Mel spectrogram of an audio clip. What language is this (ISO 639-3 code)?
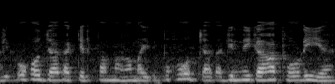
pan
